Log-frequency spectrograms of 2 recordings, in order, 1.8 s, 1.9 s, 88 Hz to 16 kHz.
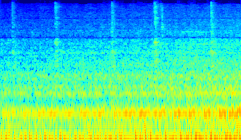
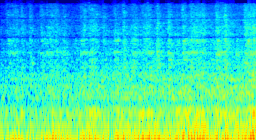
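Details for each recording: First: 1973 Toyota Land Cruiser FJ40: even, steady low idle with no misses or knocks, set just where the revs begin to dip, which is a healthy, correct idle setting. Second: 1973 Toyota Land Cruiser FJ40, cold start with the choke fully out: low, uneven idle that sputters, stumbles and hunts, slowly smoothing as the choke is pushed in; normal rough cold idle before warming.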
